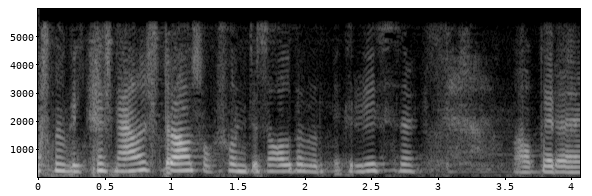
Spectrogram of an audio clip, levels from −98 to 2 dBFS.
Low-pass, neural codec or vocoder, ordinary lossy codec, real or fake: 5.4 kHz; codec, 16 kHz in and 24 kHz out, 0.6 kbps, FireRedTTS-2 codec; none; fake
